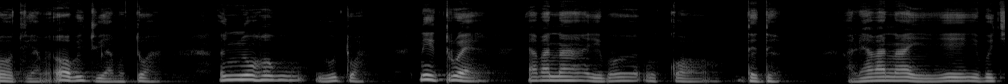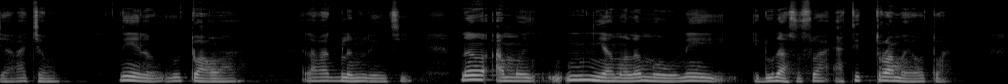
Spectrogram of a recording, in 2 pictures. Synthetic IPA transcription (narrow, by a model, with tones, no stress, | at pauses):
wɔ˨d̪u˨i˨a˨mḛ˨ʔḛ˦wɔ˦be˦d̪u˨i˨a˨me˨t̪o˦a˨ | e˦ɲõ˦ɦe˦wu˦je˨wo˦t̪o˦a˨ | nẽ˦je˨t̪ɾo˦˨a˨˦ | a˦va˦nã˦je˨be˦ŋ̩˨kɔ˨d̪e˨d̪e˨ | a̰˨le˨˦a˦va˦nã˦je˨je˦je˨be˦d͡ʒi˨a˨va˦d͡ʒe˦me˨ | nẽ˦˨lje˨wo˦t̪o˦a˨wɔ˨ã˨ | ḛ˦la˦va˦ɡ͡ble˨ŋũ˦le˨ŋũ˦t͡ɕi˦nẽ˦a̰˨me˨ŋu˦ɲĩ˨a˨me˨le˦mẽ˨wo˨nẽ˦je˨ɖo˦nã˨su˨su˦a˨ḛ˨a̰˨t̪i˦t̪ɾɔ˦a˨mẽ˨je˨wo˦t̪o˦a˨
